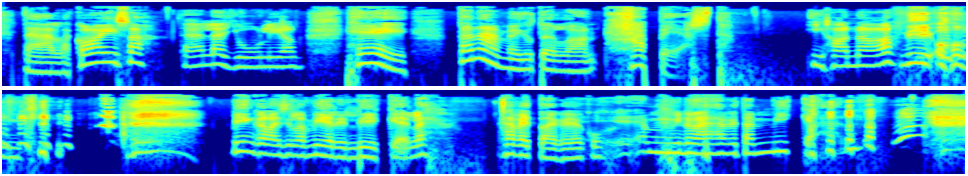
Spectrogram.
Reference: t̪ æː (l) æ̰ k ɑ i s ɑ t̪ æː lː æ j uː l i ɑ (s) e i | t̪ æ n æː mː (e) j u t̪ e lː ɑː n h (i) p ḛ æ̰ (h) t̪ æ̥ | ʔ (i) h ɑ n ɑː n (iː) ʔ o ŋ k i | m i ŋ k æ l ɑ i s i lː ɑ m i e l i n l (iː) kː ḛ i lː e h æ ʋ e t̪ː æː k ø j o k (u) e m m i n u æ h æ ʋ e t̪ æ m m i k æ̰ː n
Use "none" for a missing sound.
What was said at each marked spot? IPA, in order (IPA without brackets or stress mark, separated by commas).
lː, h, e, æ, s, i, iː, iː, u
